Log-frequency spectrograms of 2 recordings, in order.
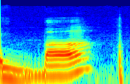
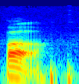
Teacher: Okay, there is a difference between the time that the vocal cords will start vibrating. For the b sound, the vocal cords begin vibrating while your lips are closed. They already start vibrating, so the vibration is already building up. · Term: voice onset time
